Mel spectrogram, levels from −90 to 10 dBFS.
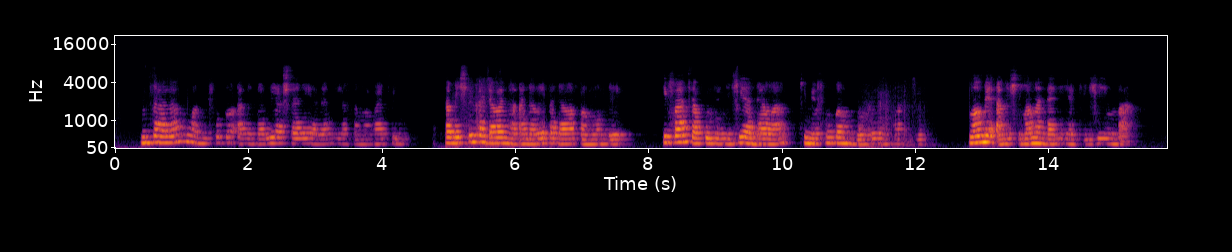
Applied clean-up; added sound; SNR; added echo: neural mask model DeepFilterNet 3.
